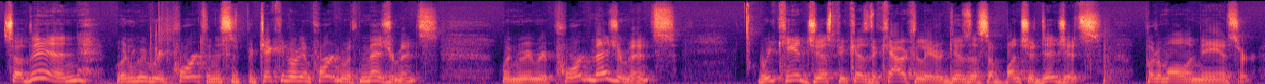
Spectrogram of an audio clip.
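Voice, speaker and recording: A man's voice: a little high, animated, moderate pace, a little mellow, poor audio. A man from Hawaii teaching a science lesson, explaining patiently and often checking in with "okay?" and "all right?". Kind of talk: classroom lecture.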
